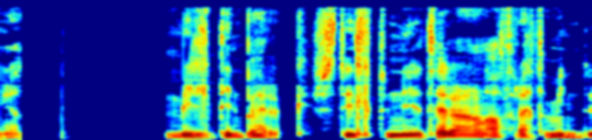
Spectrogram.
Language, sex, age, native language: Icelandic, male, 14, Icelandic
